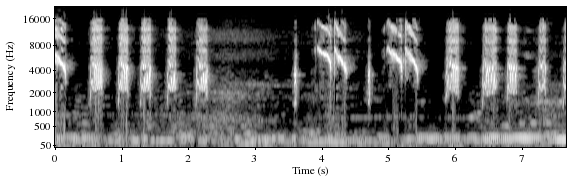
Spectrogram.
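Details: Melodious long-tailed shrike song serving as a tutor for juvenile shrikes: a rhythmic run of harsh rasping notes, a pause, paired high whistles falling steeply in pitch, then another series of grating notes; low hum in the background.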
